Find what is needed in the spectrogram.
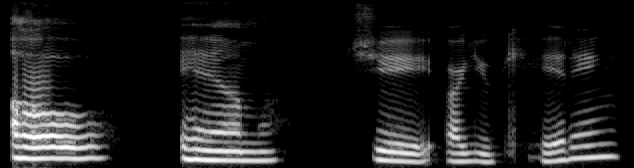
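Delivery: ordinary talk, nothing marked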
